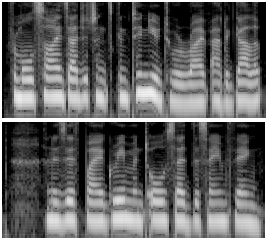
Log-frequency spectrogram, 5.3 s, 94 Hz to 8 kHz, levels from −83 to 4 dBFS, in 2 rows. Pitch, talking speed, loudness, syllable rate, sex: 190 Hz, 230 wpm, -16 LUFS, 6.3 syllables/s, female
